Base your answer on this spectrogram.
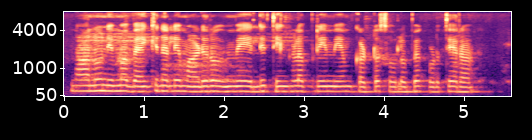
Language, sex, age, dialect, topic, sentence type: Kannada, female, 56-60, Central, banking, question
